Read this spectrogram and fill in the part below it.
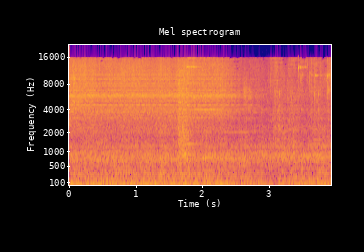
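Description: A laser beam zaps in bursts.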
